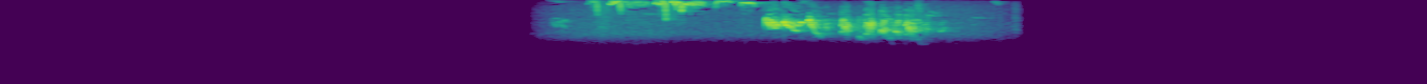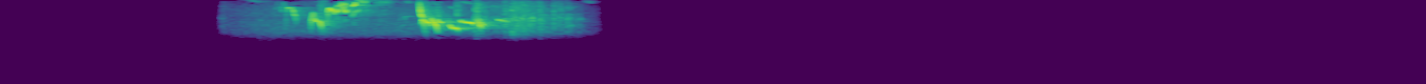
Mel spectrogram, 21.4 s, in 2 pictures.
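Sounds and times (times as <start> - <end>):
European robin singing: 4.2 - 7.6, 12.5 - 15.2.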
